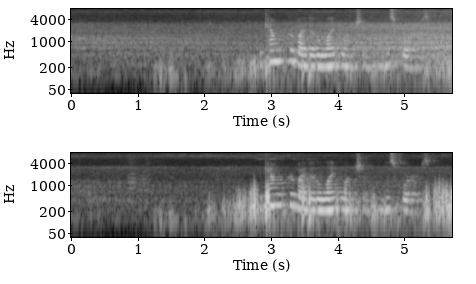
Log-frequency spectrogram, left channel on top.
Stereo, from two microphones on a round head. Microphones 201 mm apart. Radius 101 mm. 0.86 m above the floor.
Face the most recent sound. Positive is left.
turn(degrees=15)  # may be behind; listen again after turning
